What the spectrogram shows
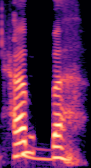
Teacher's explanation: Kalau ta berhenti jadi ha.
